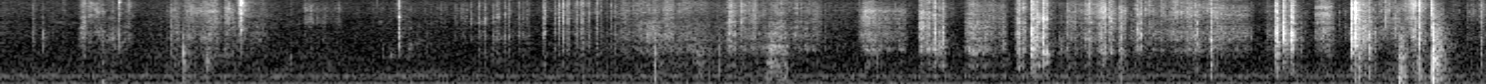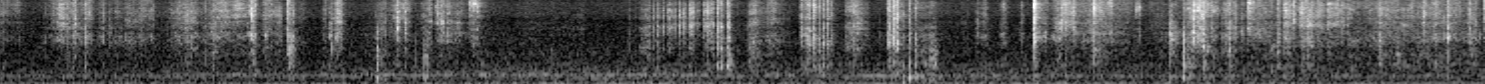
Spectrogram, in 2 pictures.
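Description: Scissors snipping through folded paper: a scattered run of faint short snips with paper handling between them, busiest around the middle.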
